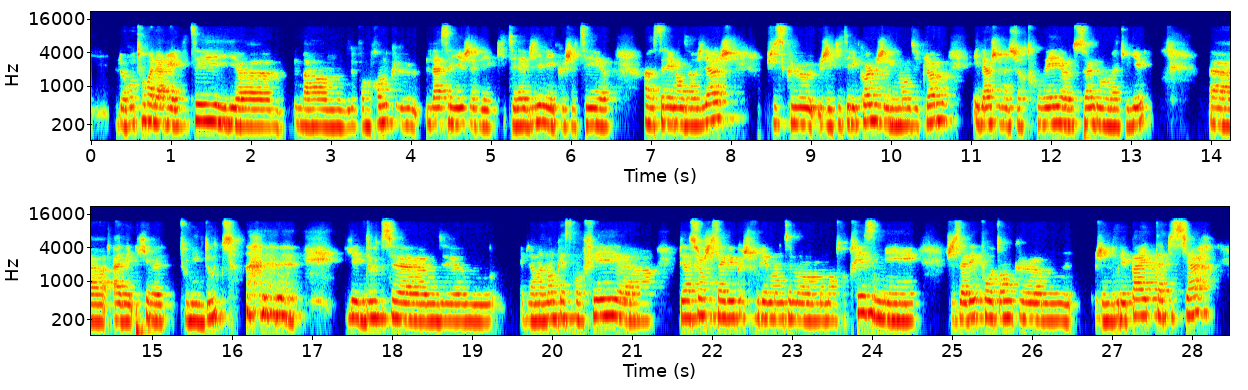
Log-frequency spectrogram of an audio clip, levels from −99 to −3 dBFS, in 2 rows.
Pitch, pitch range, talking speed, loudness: 205 Hz, 195-225 Hz, 190 wpm, -19 LUFS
